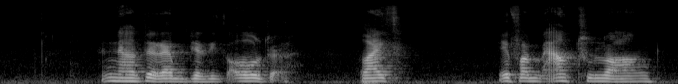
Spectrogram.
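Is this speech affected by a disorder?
Yes: dysarthria after stroke; stroke in early 40s, limping at onset, initially unable to talk, used communication board, regained speech; right arm good, mild ataxia hardly noticeable, slight shaking, formerly marked shaking; slow speech, affects tongue, intermittent.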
